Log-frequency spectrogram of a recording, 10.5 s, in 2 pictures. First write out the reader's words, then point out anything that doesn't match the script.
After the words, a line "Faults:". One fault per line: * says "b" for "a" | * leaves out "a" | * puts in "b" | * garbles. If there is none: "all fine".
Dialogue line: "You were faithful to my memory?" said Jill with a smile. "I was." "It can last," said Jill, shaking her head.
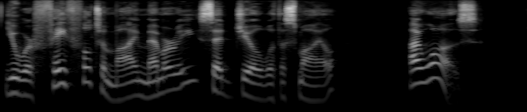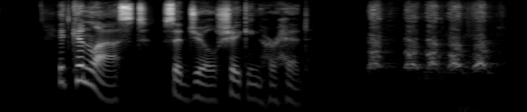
"You were faithful to my memory?" said Jill with a smile. "I was." "It can last," said Jill, shaking her head.
Faults:
all fine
